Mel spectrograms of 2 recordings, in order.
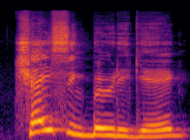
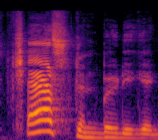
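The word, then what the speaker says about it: Chasten Buttigieg: his husband his husband chasing booty gig you know i mean i'm keep mispronouncing its chest and booty gig not chasing booty yet earn two column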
